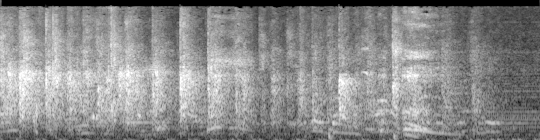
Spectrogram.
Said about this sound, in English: on stage, and just so that you can get a, a applause as well, please.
